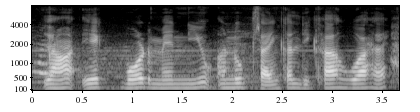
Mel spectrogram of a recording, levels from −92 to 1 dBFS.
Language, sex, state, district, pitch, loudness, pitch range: Hindi, male, Jharkhand, Ranchi, 145 Hz, -18 LUFS, 140-155 Hz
